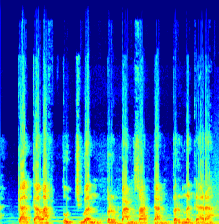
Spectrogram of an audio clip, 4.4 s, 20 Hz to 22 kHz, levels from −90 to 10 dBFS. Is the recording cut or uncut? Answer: uncut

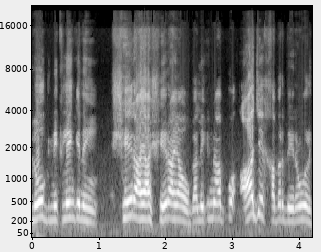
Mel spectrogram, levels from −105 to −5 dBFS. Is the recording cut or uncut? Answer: uncut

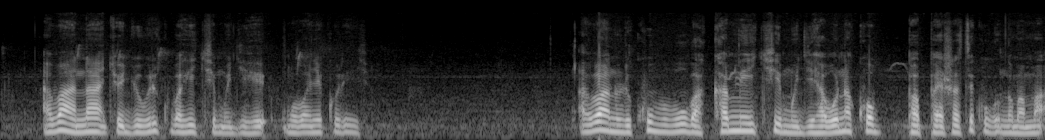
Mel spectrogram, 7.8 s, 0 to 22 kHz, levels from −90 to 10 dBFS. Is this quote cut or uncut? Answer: uncut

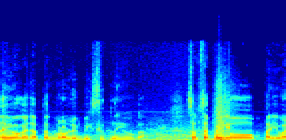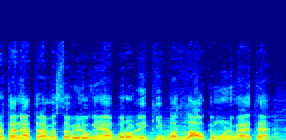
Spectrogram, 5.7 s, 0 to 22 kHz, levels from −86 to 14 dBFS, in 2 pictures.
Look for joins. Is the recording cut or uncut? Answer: cut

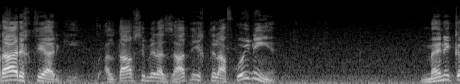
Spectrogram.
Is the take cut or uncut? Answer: cut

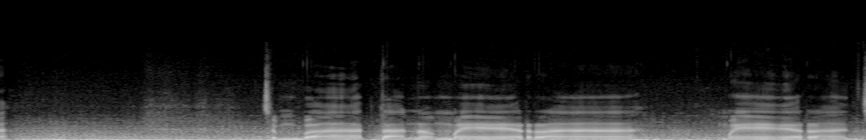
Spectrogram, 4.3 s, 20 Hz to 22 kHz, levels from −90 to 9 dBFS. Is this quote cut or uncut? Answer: uncut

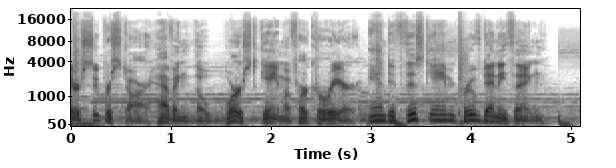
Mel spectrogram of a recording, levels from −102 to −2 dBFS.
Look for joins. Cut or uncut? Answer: cut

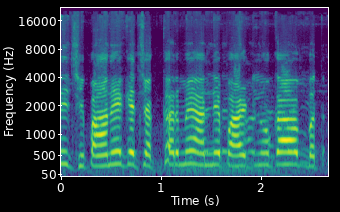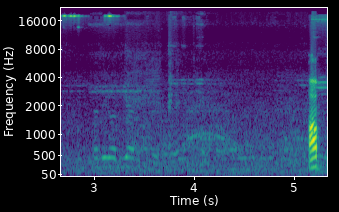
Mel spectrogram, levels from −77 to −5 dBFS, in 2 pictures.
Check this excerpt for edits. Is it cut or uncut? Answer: uncut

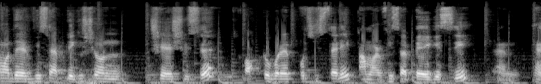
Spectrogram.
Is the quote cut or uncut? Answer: cut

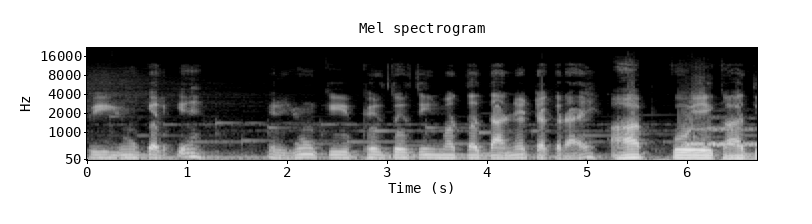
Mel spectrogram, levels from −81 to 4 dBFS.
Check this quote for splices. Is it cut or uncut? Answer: cut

